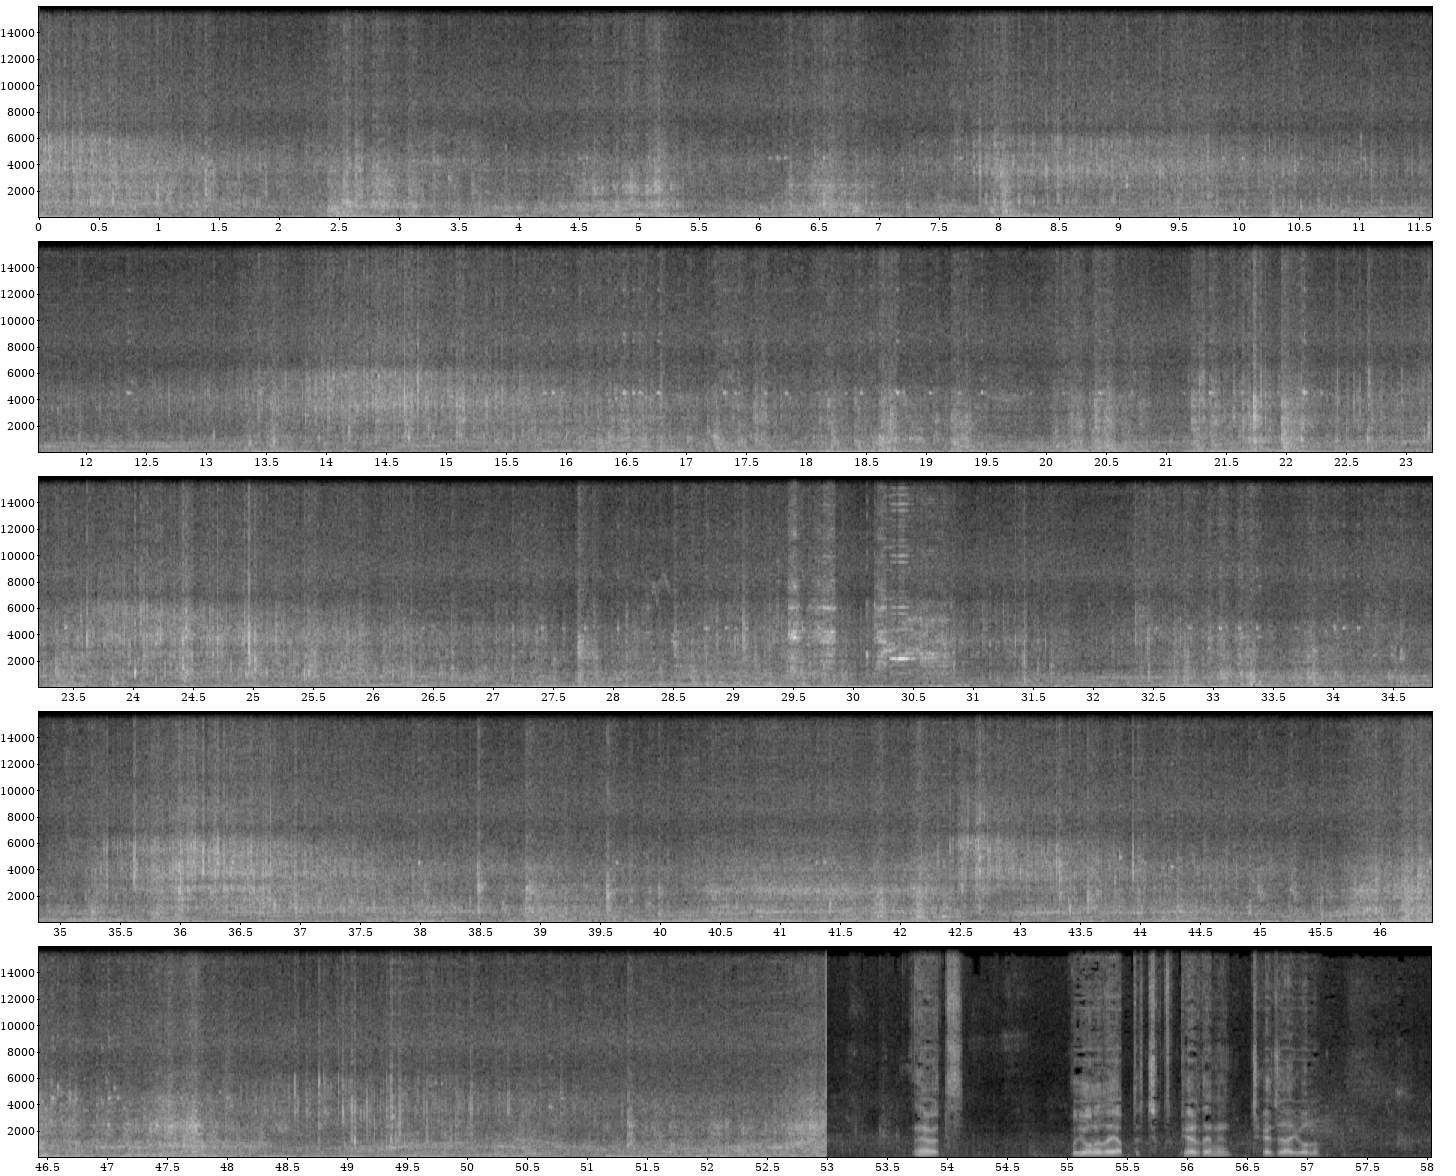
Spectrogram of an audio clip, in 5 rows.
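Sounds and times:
excavator engine and hydraulics: 0.0 - 58.0.

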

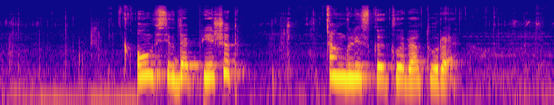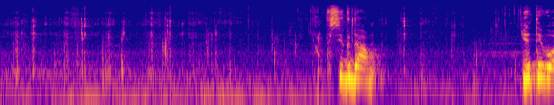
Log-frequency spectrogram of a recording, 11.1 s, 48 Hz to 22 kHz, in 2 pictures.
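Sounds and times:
wet mouth clicks: 0.0 - 1.4, 4.9 - 10.7
chewing crunches: 0.0 - 3.4, 4.2 - 10.8.

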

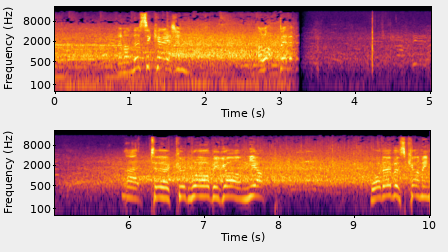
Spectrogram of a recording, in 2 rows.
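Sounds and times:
stadium crowd noise: 0.0 - 10.0
cricket bat striking ball: 4.2 - 4.5.

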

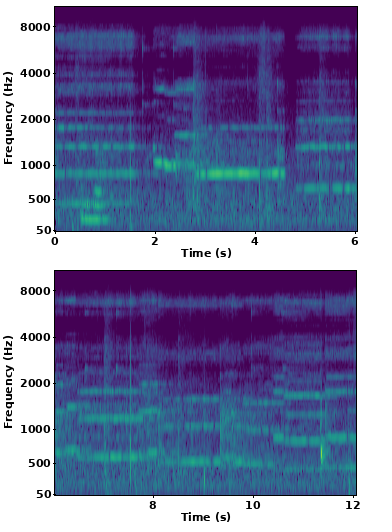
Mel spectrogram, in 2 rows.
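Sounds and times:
steady high tone: 0.0 - 4.2.

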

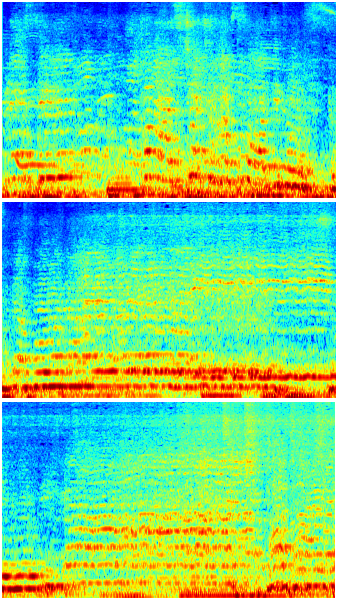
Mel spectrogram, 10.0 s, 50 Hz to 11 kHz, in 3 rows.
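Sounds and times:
congregation singing: 3.6 - 10.0
woman singing into microphone: 3.9 - 6.8.

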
